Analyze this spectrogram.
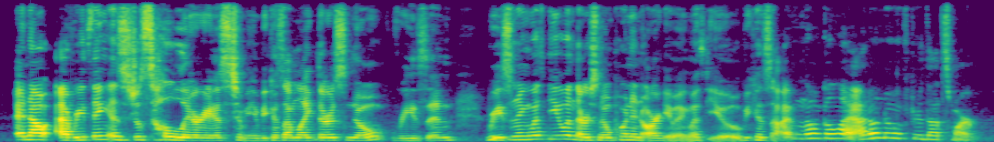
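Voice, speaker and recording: A woman with a fairly high pitch speaks at a fairly quick pace with hardly any pauses. Her tone is animated and her intonation lively, with noticeable background noise behind her. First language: not English. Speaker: book content creator. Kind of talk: casual chat.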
